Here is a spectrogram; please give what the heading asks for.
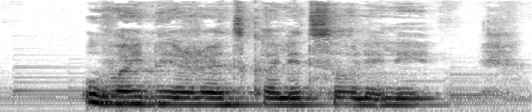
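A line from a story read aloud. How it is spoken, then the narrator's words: Sad mutter. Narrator (Russian): грустно пробормотала Сильвия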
